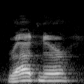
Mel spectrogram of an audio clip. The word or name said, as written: Radnor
